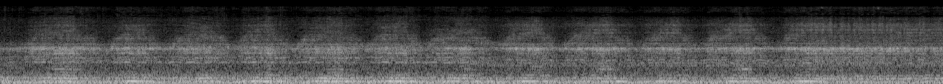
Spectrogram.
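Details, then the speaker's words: Vintage RV at idle, standing still, after fabricating a replacement power steering hard line for a pinholed line from the Chevy Hydroboost to the steering gear. Steady whine with faint pulsing groan from the pump: air in the system, needs bleeding; no leaks seen. "definitely have to bleed the system a lot of air hear that"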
